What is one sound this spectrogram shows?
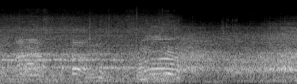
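Young men chatter and call out close by.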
